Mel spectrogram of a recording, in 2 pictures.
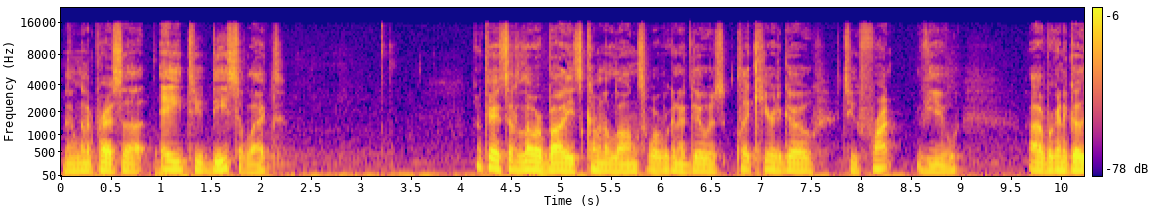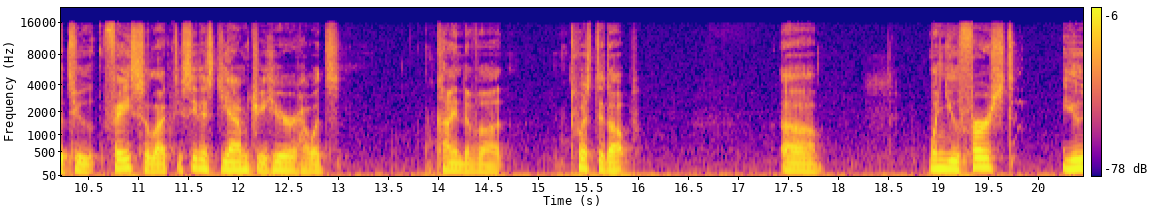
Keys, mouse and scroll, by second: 0.9 a.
